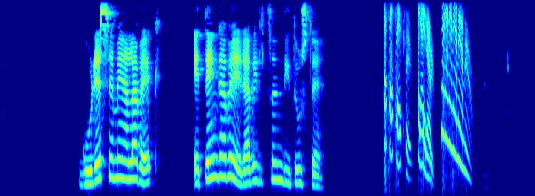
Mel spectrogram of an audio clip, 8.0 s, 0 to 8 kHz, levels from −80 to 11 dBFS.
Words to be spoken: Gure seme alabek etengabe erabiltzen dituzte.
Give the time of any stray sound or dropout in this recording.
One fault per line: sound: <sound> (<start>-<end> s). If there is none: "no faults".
sound: chirp (5.8-7.1 s)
